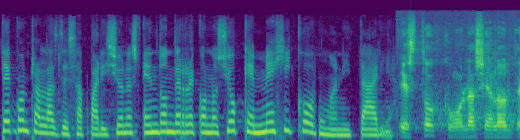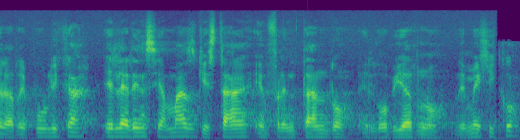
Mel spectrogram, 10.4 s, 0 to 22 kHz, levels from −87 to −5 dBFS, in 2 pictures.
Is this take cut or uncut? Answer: cut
